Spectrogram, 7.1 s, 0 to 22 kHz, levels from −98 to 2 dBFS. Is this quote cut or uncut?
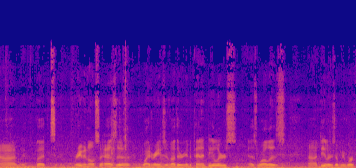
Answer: uncut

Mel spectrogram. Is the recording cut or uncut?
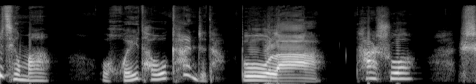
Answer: cut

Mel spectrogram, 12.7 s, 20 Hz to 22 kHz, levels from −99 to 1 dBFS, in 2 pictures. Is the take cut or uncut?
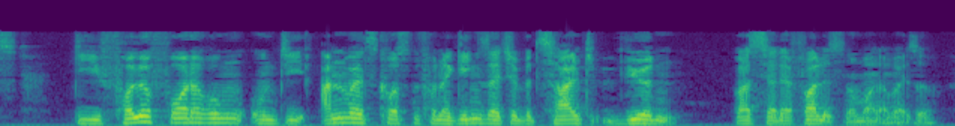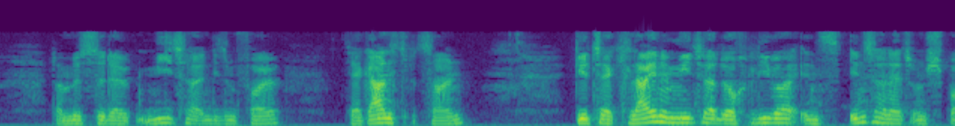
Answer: uncut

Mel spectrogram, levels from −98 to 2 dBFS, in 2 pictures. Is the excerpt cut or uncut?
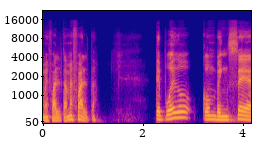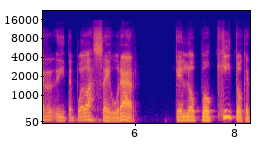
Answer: uncut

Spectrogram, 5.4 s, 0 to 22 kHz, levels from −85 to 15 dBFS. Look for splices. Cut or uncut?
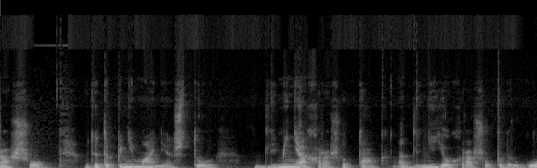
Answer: uncut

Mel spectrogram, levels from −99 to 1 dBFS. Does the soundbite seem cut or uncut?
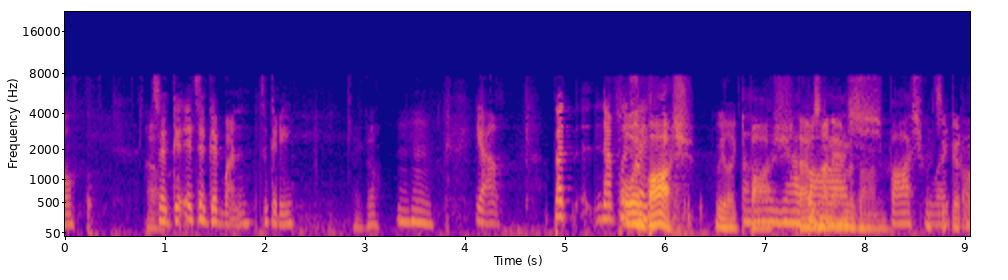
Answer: uncut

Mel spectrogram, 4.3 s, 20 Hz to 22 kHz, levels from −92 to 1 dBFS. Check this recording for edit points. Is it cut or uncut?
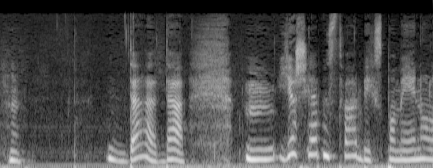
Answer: uncut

